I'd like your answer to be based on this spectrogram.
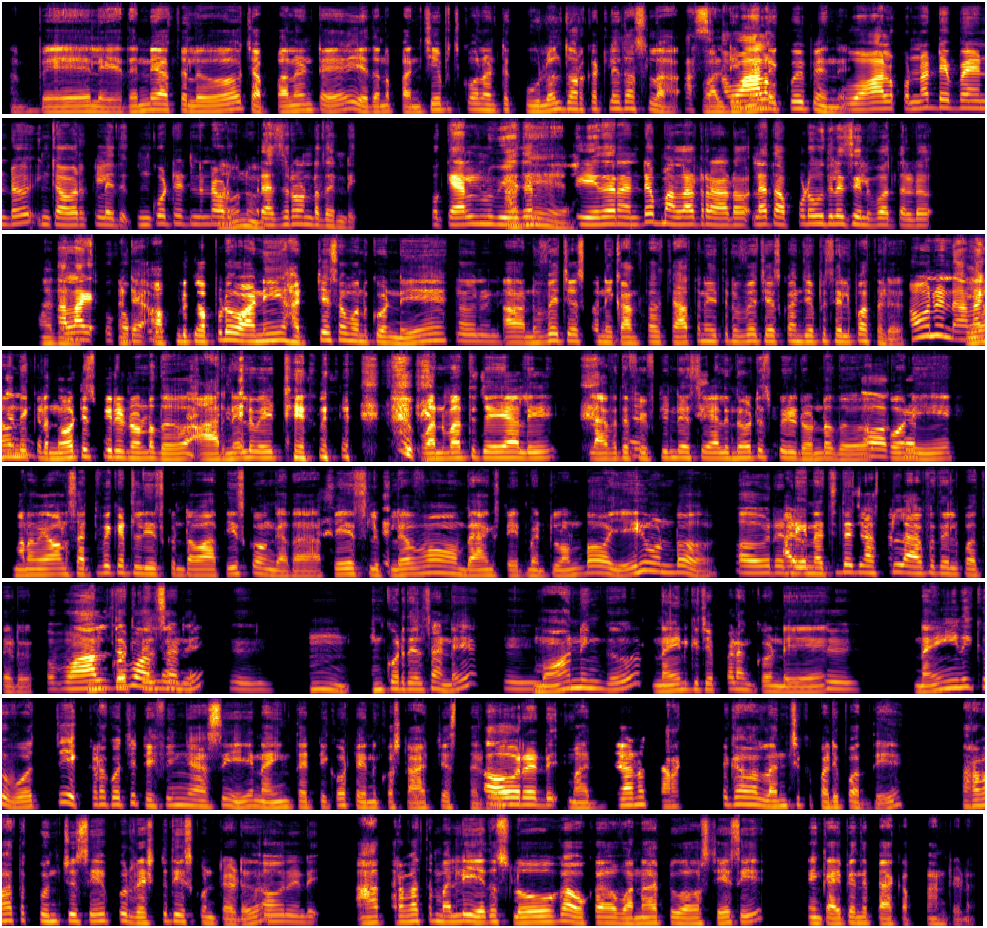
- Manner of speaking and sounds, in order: other background noise; in English: "డిమాండ్"; in English: "డిమాండ్"; in English: "ప్రెషర్"; in English: "హర్ట్"; in English: "నోటీస్ పీరియడ్"; laugh; in English: "వెయిట్"; chuckle; in English: "వన్ మంత్"; in English: "ఫిఫ్టీన్ డేస్"; in English: "నోటీస్ పీరియడ్"; laugh; in English: "పే"; in English: "మార్నింగ్ నైన్‌కి"; in English: "నైన్‌కి"; in English: "నైన్ థర్టీకో టెన్‌కొ స్టార్ట్"; in English: "కరెక్ట్‌గా లంచ్‌కి"; in English: "స్లోగా"; in English: "వన్ ఆర్ టూ అవర్స్"; in English: "ప్యాకప్"
- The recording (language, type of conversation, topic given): Telugu, podcast, సురక్షిత మార్గాన్ని లేదా అధిక ప్రమాదం ఉన్న మార్గాన్ని మీరు ఎప్పుడు ఎంచుకుంటారు?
